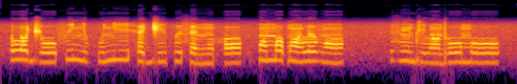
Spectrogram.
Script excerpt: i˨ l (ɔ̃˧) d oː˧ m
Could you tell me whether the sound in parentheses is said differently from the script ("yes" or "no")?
yes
